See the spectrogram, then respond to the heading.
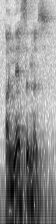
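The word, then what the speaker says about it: Onesimus: out now verse nine it says one with anessimus i had to look that up today to pronounce it correctly with an estimates of faithful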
